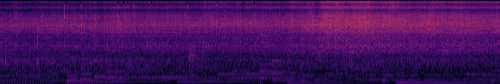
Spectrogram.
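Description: A thick masala with ginger-garlic paste and yogurt sizzles steadily in a hot pan while a spoon stirs and scrapes through it, the frying hiss swelling slightly midway.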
